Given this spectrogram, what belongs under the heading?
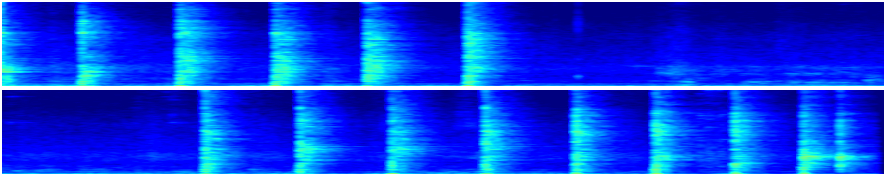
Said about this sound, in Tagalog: Tapos, pupukin to, dahan-dahan.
